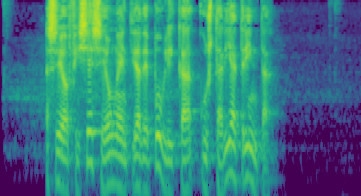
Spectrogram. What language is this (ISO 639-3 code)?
glg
